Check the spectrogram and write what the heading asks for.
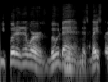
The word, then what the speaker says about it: boudin: It's called booty. Dude, it's not. It's boudin. Boudin. Say it right.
